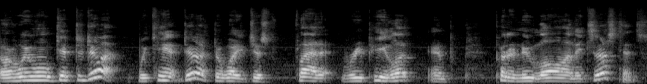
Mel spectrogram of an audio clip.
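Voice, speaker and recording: At a moderate pace, a man with an American accent speaks in a high pitch with ordinary pitch variation. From US Midwest. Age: 70s. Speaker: political commentary show host. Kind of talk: political commentary monologue. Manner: conversational, with repeated false starts.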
